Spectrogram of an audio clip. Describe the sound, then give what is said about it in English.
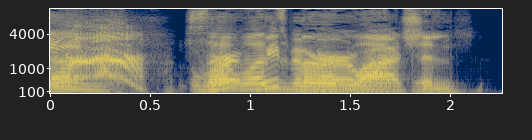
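A bird squawks loudly in a few harsh, raspy bursts, with brief gaps between the calls and no talking. “No, put the bird back in. We're not done the intro. Someone's bird watching.”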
